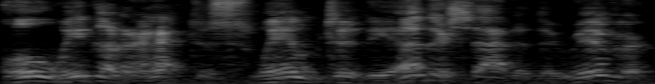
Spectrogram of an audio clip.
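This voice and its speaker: A man performs a put-on character voice at a moderate pace. Background noise is clearly audible. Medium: read story.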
